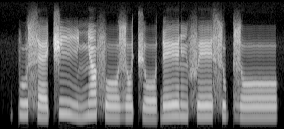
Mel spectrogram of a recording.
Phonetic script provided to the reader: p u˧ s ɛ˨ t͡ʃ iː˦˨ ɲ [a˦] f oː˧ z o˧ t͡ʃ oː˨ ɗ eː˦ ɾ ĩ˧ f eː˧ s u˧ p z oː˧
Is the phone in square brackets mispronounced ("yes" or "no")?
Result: yes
